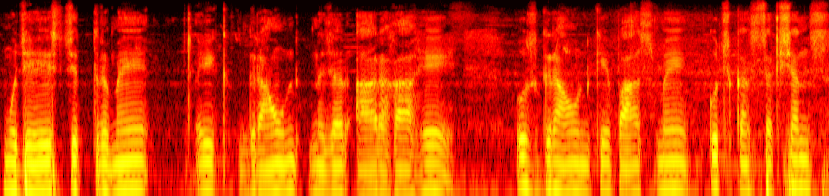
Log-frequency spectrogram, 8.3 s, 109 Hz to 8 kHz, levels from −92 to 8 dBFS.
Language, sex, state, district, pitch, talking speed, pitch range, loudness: Hindi, male, Madhya Pradesh, Dhar, 110 Hz, 135 wpm, 105-115 Hz, -21 LUFS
